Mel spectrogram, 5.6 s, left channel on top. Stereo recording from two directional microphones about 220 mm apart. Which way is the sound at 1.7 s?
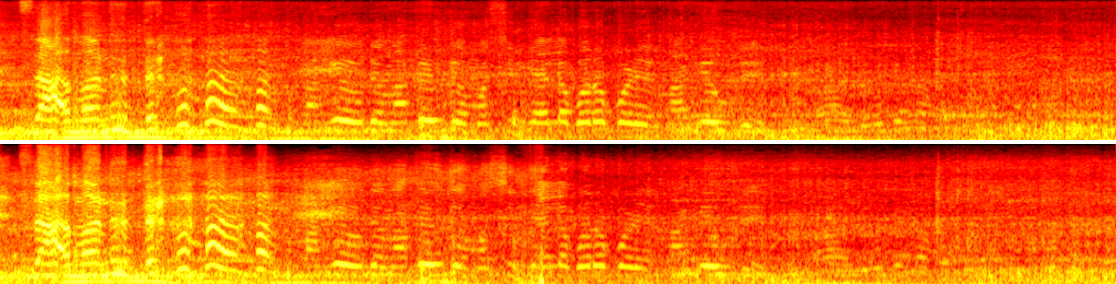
40° left (ahead or behind).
